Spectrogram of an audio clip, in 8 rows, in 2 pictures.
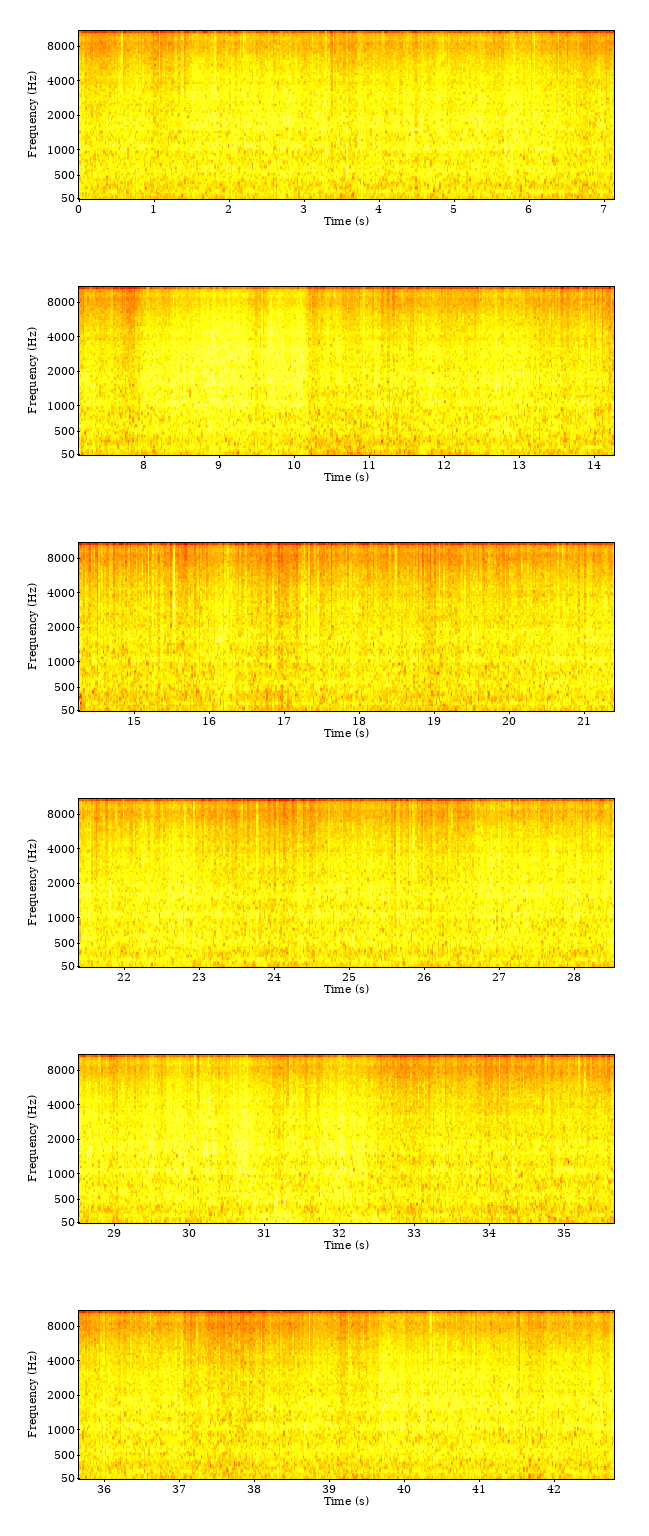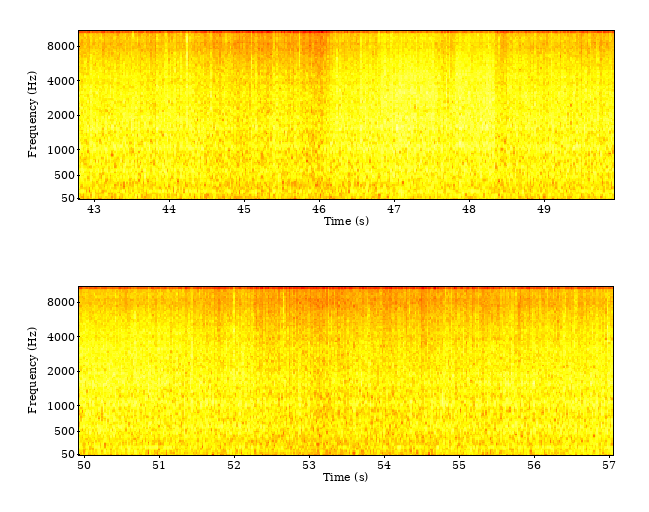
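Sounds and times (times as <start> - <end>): rain on car roof: 0.0 - 57.0
low rumble: 30.0 - 35.5.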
